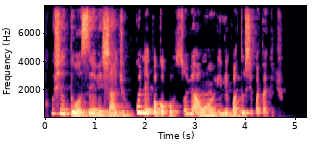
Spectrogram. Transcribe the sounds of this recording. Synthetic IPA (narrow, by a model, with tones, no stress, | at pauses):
o˦ʃe˦to˧˦ɔ˨sɛ˧˨˧vɛ˨ʃa˨˦d͡ʒu˦ko˦le˦˨k͡pɔ˧kɔ˨k͡pɔ˨so˦bi˦a˦˨w̃ɔ̃˧i˨le˨˧k͡pa˧to˦ʃe˧k͡pa˨ta˨ki˨d͡ʒu̥˨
